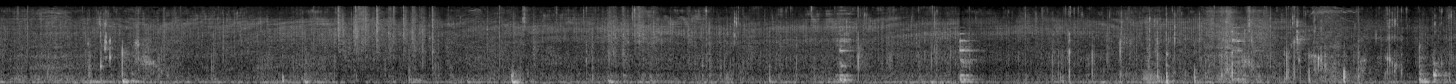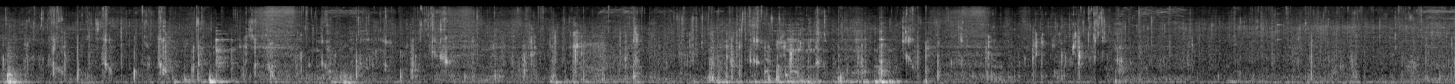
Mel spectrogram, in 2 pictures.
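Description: Meat sizzles steadily on a hot stone grill.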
